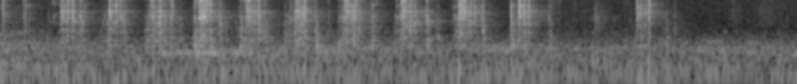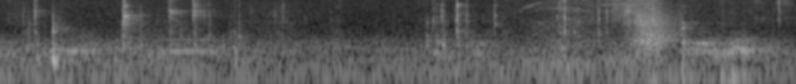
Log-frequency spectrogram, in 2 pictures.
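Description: A fastener tightened on a Triumph Bonneville motorcycle during a turn signal kit install gives quick, quiet ratcheting clicks in uneven bursts, close up, with soft workshop background noise.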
